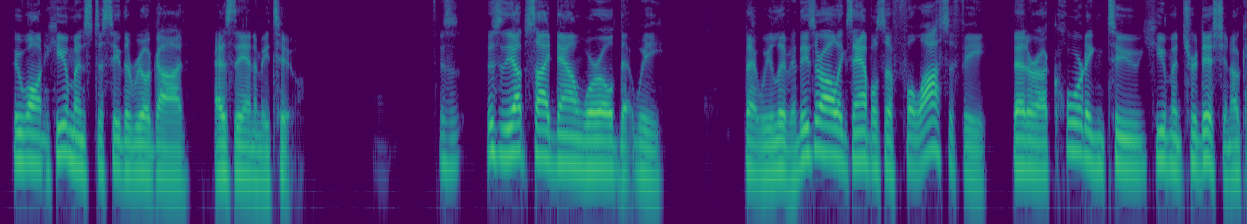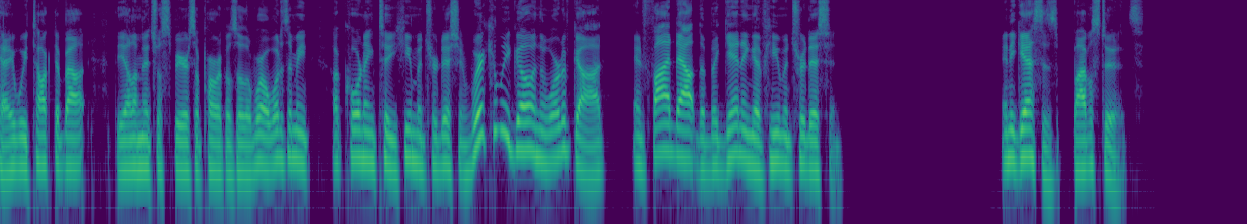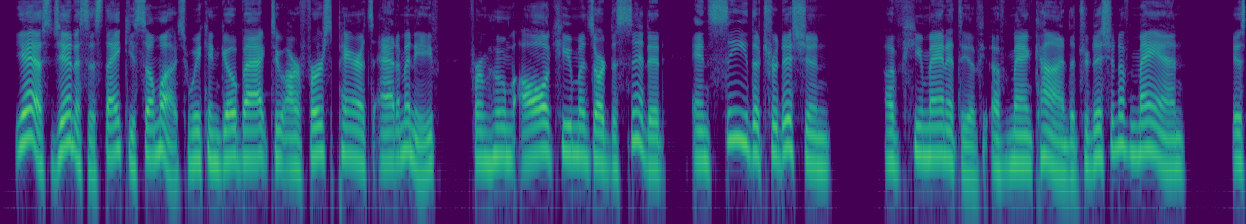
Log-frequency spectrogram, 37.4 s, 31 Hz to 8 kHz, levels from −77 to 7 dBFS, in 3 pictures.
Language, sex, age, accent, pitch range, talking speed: English, male, 40-59, American, 120-160 Hz, 185 wpm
